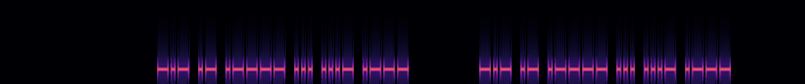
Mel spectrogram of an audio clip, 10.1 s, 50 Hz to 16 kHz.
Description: Morse code, heard as a keyed tone, about 28 wpm, 700 Hz. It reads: KA1SVJ KA1SVJ
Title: USA Call Signs - 6 Characters - Repeated 2x - 28wpm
